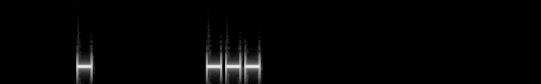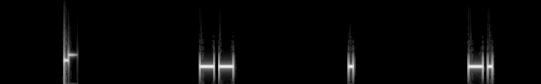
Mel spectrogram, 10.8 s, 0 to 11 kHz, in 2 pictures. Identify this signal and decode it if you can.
Morse code, heard as a keyed tone, about 25 wpm, spaced as for 7 wpm, 700 Hz. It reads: TO MEN
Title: 8x Character Spacing - Top 200 Words - 25wpm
